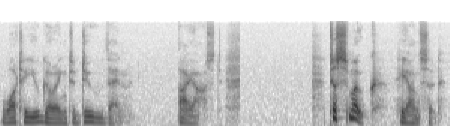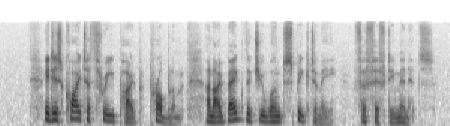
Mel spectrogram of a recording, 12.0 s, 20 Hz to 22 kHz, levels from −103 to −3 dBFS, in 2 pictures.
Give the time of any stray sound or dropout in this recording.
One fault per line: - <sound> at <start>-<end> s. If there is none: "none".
none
